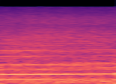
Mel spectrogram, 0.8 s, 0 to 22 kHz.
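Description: A Ferrari 355 engine with an aftermarket exhaust holding a high rev, a loud, smooth, sustained tonal howl heard up close for under a second.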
